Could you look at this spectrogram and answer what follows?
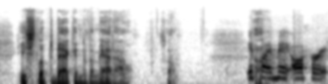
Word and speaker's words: Maddow: And by the way, you did a good job in pronouncing her name, Maddow. Almost everybody in media everywhere will pronounce it Maddow, like mad cow, but it's not.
